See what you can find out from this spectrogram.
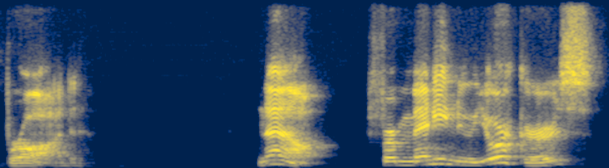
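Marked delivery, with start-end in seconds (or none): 0.1-0.6 "broad" with an open, low vowel; own dialect pronunciation. Shown as a demonstration. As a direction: lower Midwest "broad", close to "brahd". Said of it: "I say it like this".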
